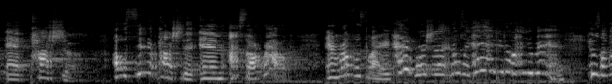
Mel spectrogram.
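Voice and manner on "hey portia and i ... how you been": high-pitched imitated greeting; retold greeting. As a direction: act out a hello, pitched well up. Acting out a friendly greeting exchange.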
